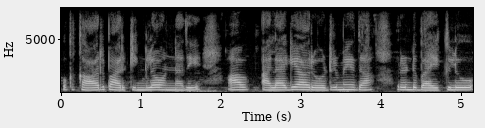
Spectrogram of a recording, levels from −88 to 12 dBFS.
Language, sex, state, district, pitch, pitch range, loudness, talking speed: Telugu, female, Andhra Pradesh, Guntur, 220 Hz, 215-230 Hz, -13 LUFS, 150 wpm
